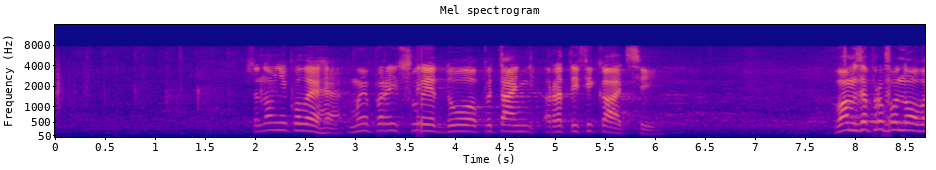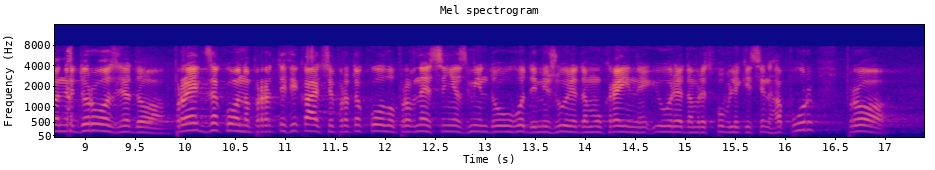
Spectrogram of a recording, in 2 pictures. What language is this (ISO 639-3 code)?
ukr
